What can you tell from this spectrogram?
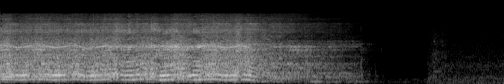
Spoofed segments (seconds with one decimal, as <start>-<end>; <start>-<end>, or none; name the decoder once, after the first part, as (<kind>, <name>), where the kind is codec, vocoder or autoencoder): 1.1-2.0 (codec, SNAC); 2.7-3.6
